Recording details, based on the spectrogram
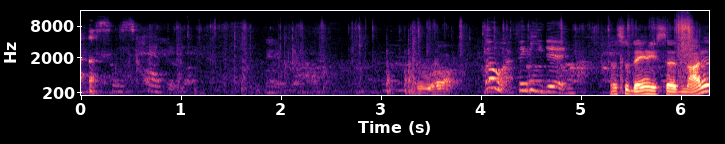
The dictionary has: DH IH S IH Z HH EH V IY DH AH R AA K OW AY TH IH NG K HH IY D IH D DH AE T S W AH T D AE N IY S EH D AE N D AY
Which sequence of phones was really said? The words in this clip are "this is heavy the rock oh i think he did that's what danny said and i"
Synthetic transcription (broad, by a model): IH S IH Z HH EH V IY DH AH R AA OW AY TH IH NG K HH IY D IH D DH AE T S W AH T D AE N IY S EH D N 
